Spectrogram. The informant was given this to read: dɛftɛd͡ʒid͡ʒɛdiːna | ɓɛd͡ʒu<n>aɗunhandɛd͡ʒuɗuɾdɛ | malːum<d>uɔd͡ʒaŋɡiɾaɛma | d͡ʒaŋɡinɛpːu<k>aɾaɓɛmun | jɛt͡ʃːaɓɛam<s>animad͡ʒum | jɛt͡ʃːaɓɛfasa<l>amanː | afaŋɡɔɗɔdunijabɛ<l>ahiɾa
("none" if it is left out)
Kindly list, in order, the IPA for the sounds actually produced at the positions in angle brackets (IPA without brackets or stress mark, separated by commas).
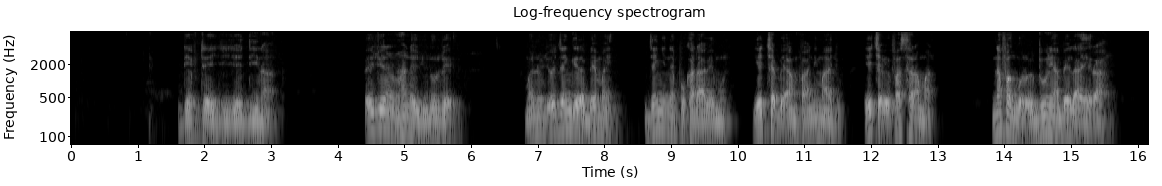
n, d͡ʒ, k, f, ɾ, l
